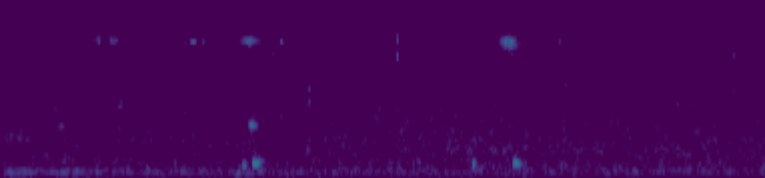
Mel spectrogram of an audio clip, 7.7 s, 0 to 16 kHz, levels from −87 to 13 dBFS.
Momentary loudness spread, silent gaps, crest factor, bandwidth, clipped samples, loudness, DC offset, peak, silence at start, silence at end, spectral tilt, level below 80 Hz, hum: 15 LU; none; 24 dB; 11 kHz; under 0.1%; -56 LUFS; under 0.1%; -40 dBFS; 0.05 s; 0 s; -3 dB/octave; under -90 dBFS; none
